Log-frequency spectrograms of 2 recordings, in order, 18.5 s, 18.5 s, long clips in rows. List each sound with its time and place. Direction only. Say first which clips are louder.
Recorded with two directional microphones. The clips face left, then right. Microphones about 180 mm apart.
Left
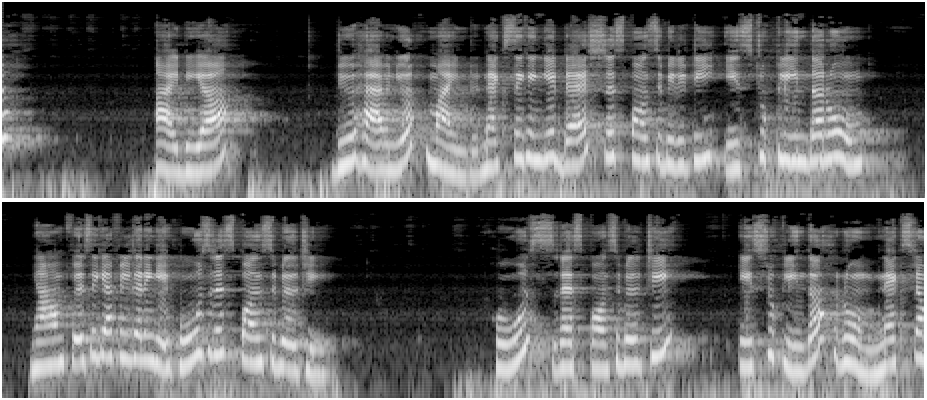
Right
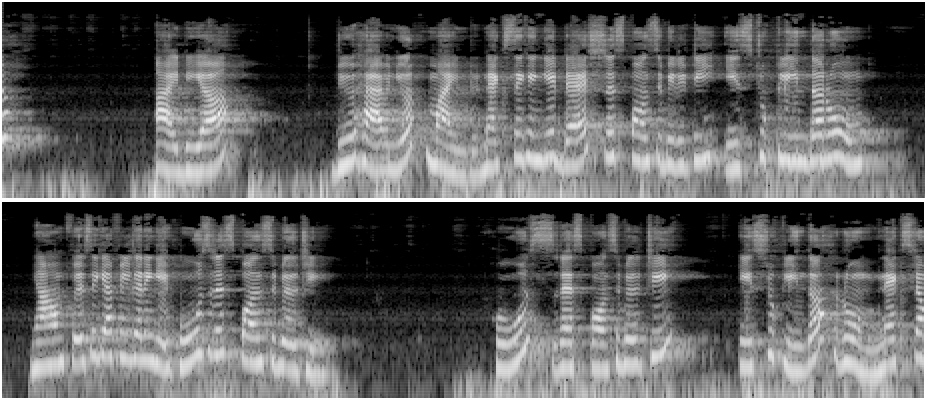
1.5 s a woman's voice: left 3 dB; 25° left (ahead or behind)
3.3 s a woman's voice: left 3 dB; 25° left (ahead or behind)
14.1 s a woman's voice: left 3 dB; 25° left (ahead or behind)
